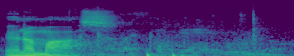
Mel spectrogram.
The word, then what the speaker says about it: Una Mas: Did I say it wrong? Una. Una. Not Uno. Uno. Una. Una Mas.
